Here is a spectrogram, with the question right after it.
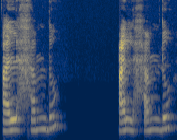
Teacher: اس کو او ہم نہیں کریں گے، لام کو باریک پڑھیں گے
